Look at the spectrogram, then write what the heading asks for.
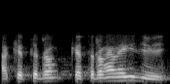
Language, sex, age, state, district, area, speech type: Odia, male, 60+, Odisha, Dhenkanal, rural, conversation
